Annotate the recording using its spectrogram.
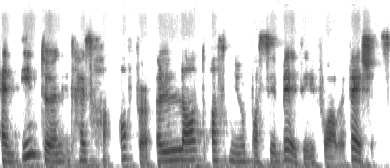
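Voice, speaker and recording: There is audible room echo as a woman with an Italian accent speaks at a moderate pace. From Italy. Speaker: embryology lab director. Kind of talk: conference lecture.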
